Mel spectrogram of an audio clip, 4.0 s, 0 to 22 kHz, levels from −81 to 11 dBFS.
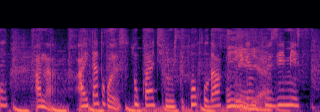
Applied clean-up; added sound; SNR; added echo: none; none; none; none.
